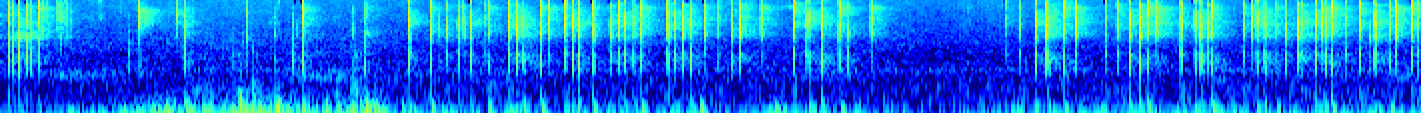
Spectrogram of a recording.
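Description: Long nails tap and scratch the clear plastic film wrapped around a round makeup compact held up close. Rapid bursts of crisp, bright crinkly clicks and scratches come in clusters, with a soft low rumble underneath. There is a brief lull just before six seconds, then the clicking picks up again.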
